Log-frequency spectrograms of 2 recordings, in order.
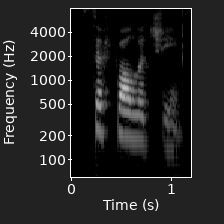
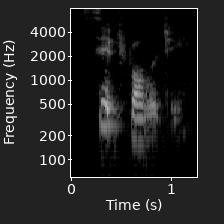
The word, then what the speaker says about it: psephology: This word is pronounced psephology. It is a noun. It means the statistical study of elections and trends in voting. As you can see from the dictionary, there is an alternative way to pronounce this word, psephology.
